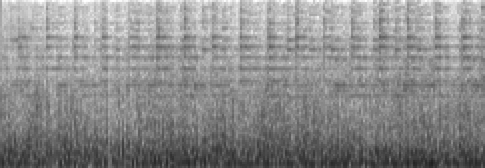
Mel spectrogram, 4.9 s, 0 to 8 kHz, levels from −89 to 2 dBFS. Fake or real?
real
